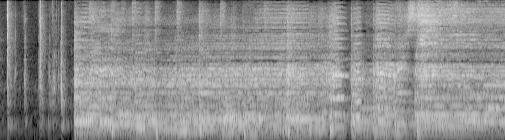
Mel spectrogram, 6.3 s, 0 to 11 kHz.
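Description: A few clicks from the cassette deck's controls, then recorded music starts about a second in, played from a cassette through a vintage Pioneer SX-3700 stereo receiver into bookshelf speakers.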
